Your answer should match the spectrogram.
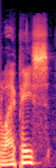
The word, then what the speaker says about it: lipase: So typical person, their lipase number is around, am I saying that right, lipase? – Mm-hmm.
